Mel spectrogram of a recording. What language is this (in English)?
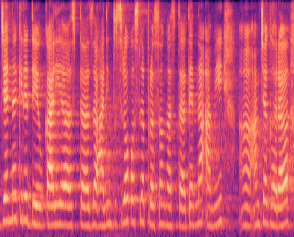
Konkani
